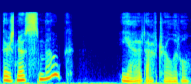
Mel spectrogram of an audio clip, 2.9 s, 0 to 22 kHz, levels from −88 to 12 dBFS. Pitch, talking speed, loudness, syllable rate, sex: 190 Hz, 165 wpm, -18 LUFS, 5.9 syllables/s, female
